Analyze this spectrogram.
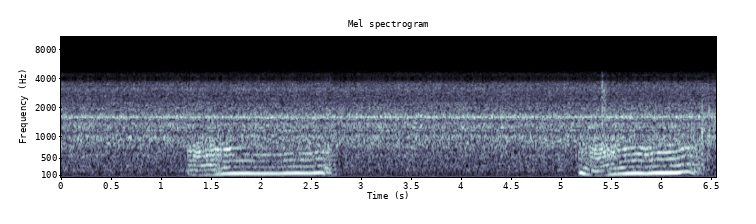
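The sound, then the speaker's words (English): A female dog snores twice, each a drawn-out, droning breath lasting over a second, spaced a few seconds apart over a steady background hiss. No one talks. “Your dog is snoring.”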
